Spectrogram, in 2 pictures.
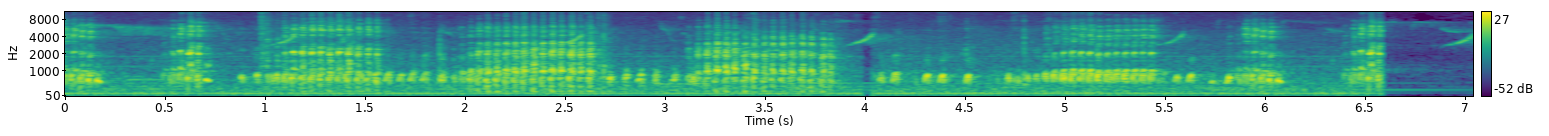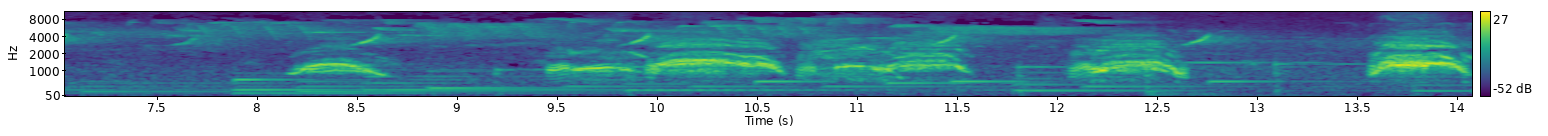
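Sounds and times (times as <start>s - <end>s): raccoon chittering: 0.0s - 6.6s, 9.4s - 12.8s
faint bird chirps: 0.0s - 14.0s.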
